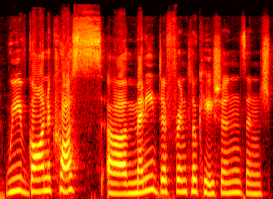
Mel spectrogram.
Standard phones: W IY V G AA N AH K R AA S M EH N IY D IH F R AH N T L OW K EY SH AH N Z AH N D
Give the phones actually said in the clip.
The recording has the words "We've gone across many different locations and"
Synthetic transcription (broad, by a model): W IY V G AA N AH K R AA S M EH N IY D IH F R AH N T L OW K EY SH AH N Z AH N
